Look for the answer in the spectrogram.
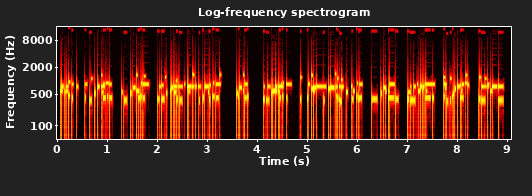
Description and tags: Little Robot Sound
Little robot voice that sounds a lot like Telly Vision (from Chibi-Robo). It's a no-words-voice, so you can use it in videogames or in a kawaii world or wherever you want!
chibi-robo, arcade, soundeffect, artifical, videogame, robot, computer, robotic, video-game, speech, game, littlerobot, sci-fi, voice, kawaii, lo-fi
